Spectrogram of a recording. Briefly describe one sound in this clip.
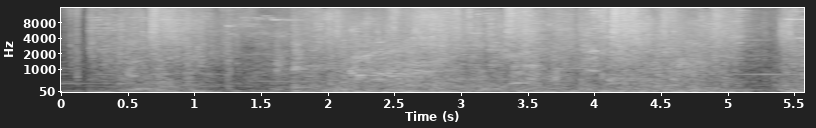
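Magic spell effects whoosh and burst in a fast fight.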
